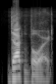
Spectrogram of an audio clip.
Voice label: "duckboard", American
